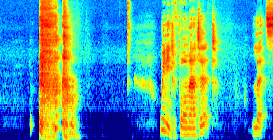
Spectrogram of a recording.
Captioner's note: cough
